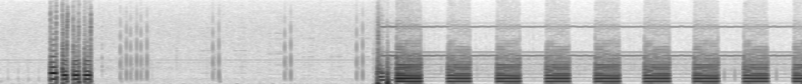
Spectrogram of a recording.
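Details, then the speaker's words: Senderized step-by-step exchange, Prince William County, Virginia, call routed via Manassas to Nokesville office: dial pulses and clicks, then fast on-off tone about twice a second; reorder tone. "here's a call to the reorder tone in Knoxville"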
